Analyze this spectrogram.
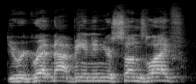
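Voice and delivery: normal talking voice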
